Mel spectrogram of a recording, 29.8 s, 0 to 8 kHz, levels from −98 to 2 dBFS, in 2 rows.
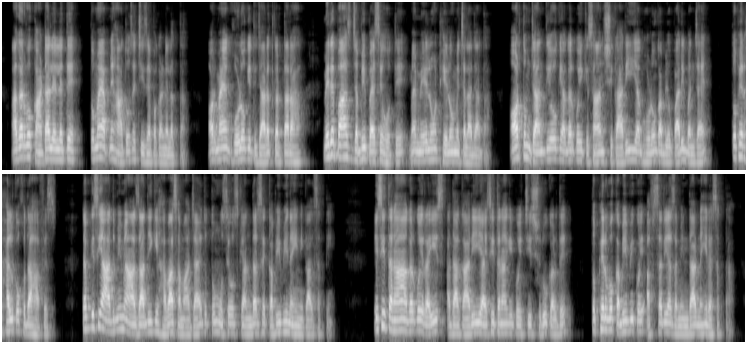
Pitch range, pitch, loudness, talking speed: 105-140 Hz, 120 Hz, -19 LUFS, 205 wpm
